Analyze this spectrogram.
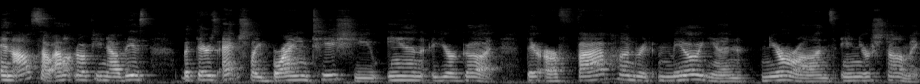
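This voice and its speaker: A woman with a Southern US accent talks at a fairly slow pace, her medium pitch showing ordinary pitch variation and a bright, sharp tone. Audible room echo surrounds her voice. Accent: country Southern US accent, self-noted. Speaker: live stream host, wellness product seller. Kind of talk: casual live stream chat about gut health. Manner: hesitant, many fillers and restarts; animated, talks with hands.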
